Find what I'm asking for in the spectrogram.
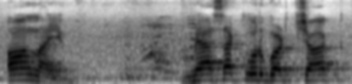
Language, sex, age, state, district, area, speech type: Kashmiri, male, 18-30, Jammu and Kashmir, Budgam, rural, spontaneous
